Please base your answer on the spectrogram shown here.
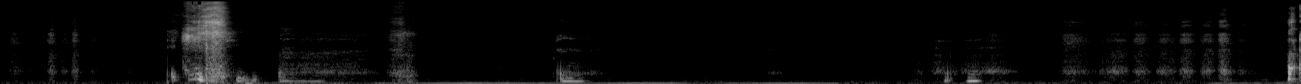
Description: I think stress got to me and I caught a cold. My nose is so itchy, I induced these out just to satisfy the tickle for a little while.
